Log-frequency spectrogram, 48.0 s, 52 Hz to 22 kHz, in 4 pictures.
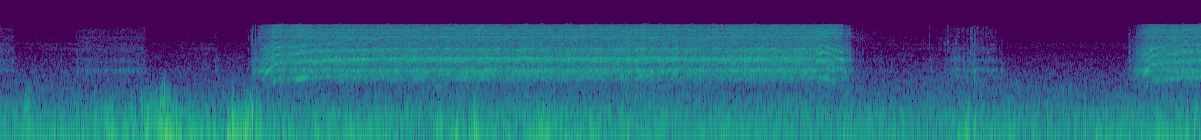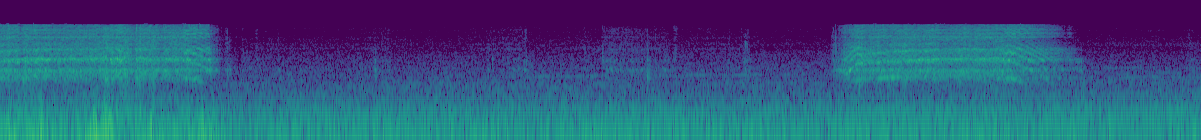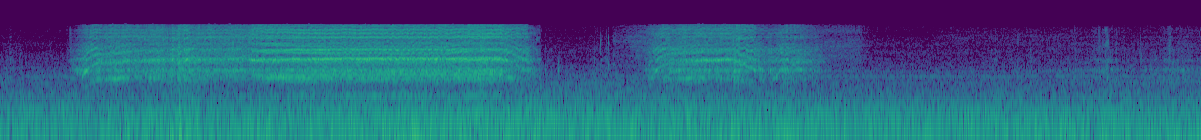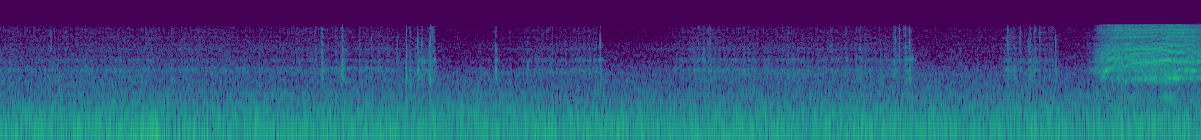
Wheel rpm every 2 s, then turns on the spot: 10, 160, 230, 230, 40, 60, 210, 10, 0, 0, 150, 20, 140, 220, 100, 90, 0, 10, 20, 20, 10, 10, 10, 100.
0-2 8-10 14-16 34-46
